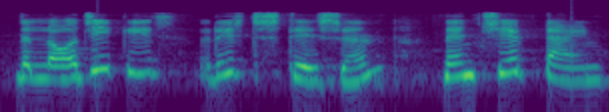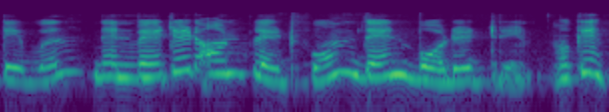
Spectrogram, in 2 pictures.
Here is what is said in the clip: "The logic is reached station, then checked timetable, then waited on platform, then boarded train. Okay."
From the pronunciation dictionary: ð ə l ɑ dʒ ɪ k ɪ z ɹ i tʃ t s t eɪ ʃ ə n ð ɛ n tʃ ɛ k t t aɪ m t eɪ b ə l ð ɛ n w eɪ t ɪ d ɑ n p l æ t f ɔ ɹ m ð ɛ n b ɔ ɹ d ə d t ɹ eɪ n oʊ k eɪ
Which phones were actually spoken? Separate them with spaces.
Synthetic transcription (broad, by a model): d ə l ɑ dʒ ɪ k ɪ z ɹ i s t s t eɪ ʃ ə n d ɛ n tʃ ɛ k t t aɪ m t eɪ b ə l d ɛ n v eɪ t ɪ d ɑ n p l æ t f ɔ ɹ m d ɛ n b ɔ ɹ d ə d t ɹ eɪ n oʊ k eɪ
